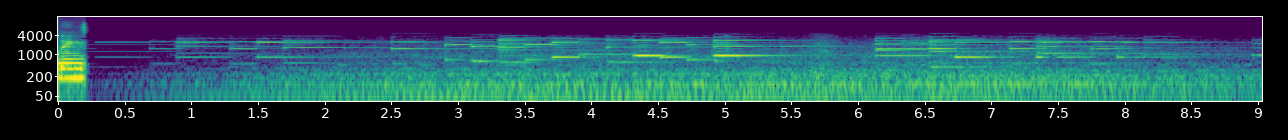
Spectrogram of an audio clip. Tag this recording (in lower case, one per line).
music
speech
